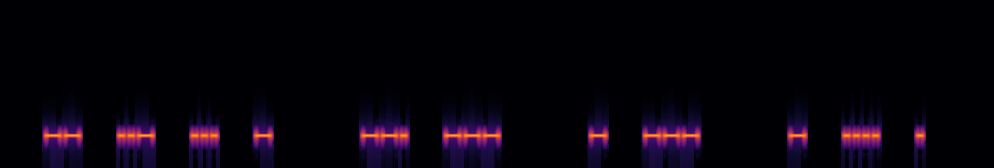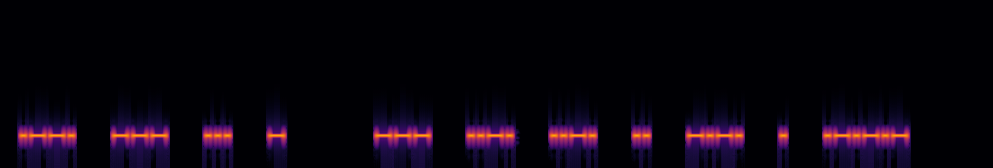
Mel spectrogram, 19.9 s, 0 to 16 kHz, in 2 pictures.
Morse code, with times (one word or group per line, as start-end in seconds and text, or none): 0.5-2.7 MUST
3.6-5.0 GO
5.9-7.0 TO
7.9-9.2 THE
10.2-12.8 POST
13.7-19.0 OFFICE.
